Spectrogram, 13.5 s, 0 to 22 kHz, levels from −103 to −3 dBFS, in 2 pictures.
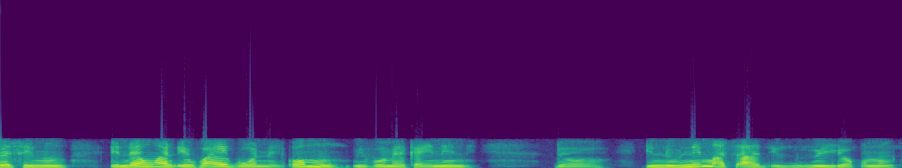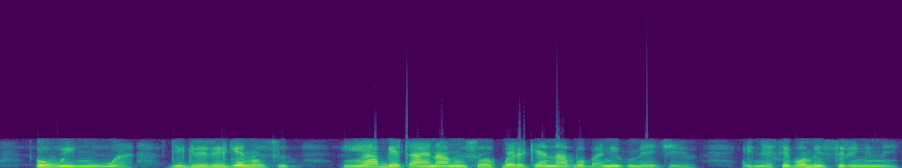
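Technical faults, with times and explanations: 6.24–6.28 s and 11.02–11.06 s: packet loss with pitch repetition. Each 40 ms gap, consistent with two 20 ms packets missing, is bridged by repeating the last pitch period, so the telephone-band speech briefly holds on a slightly buzzy, sustained tone.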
